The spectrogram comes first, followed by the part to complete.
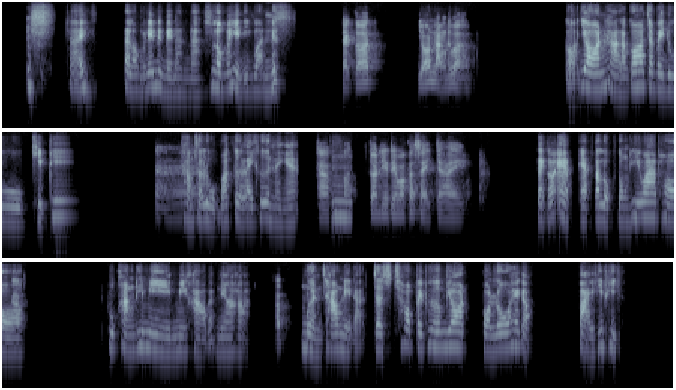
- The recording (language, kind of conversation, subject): Thai, unstructured, ทำไมคนถึงชอบติดตามดราม่าของดาราในโลกออนไลน์?
- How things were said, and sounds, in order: chuckle; tapping; other background noise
